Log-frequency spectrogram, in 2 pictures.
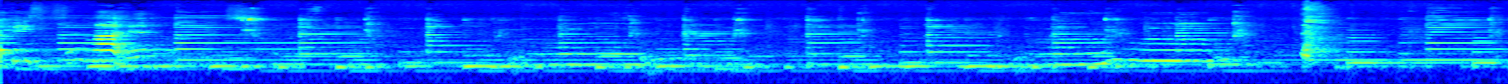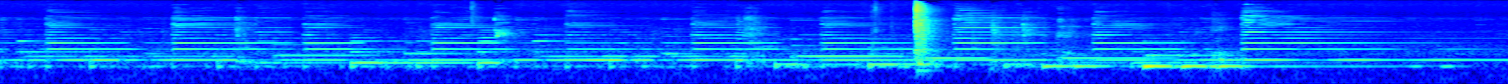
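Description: Acoustic guitar played solo: a picked instrumental passage of ringing notes, with two sharp strums, one near the middle and one later on.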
